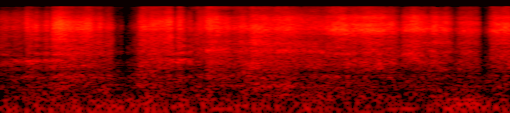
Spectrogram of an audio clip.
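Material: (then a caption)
Paper. A single large white toilet paper roll with a hollow core is held close to the right ear and rubbed with the thumb and fingers over its soft outer paper. The result is a steady, soft, brushing rustle with bright hiss, low rumble underneath and no distinct hits.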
